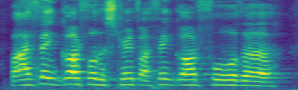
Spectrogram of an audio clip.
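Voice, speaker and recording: Loud, with a high pitch and fairly even intonation, a man speaks. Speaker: preacher. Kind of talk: sermon. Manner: halting.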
